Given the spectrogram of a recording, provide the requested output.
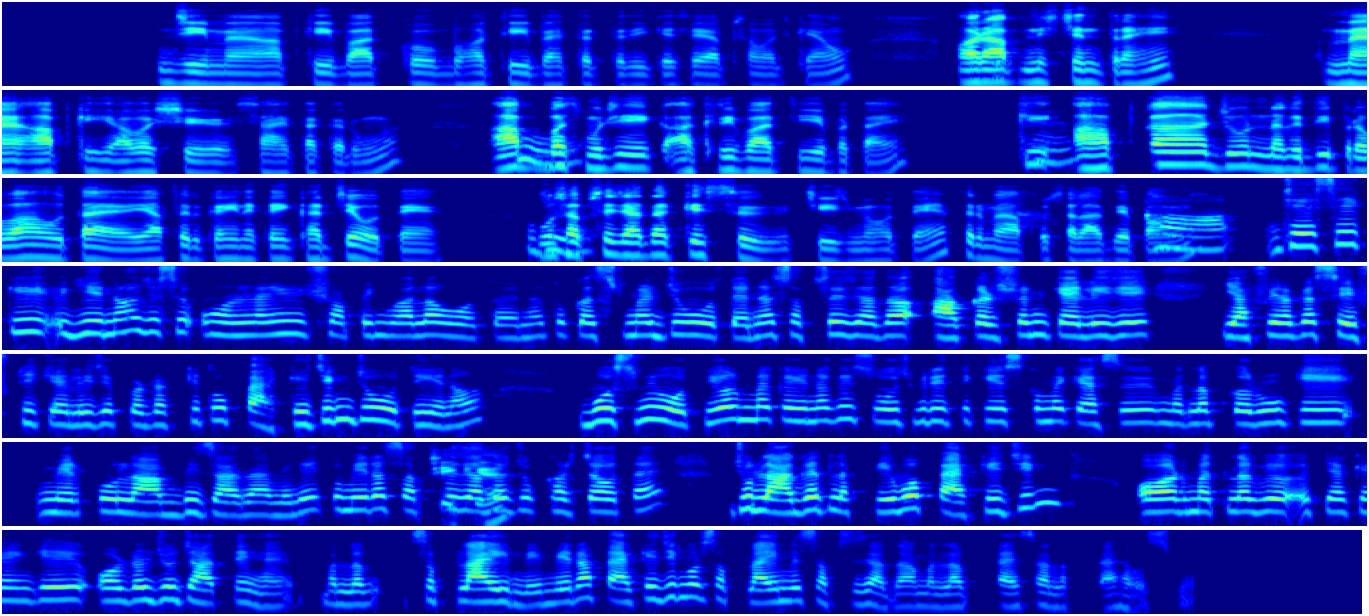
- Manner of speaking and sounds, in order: in English: "शॉपिंग"; in English: "कस्टमर"; in English: "सेफ़्टी"; in English: "प्रोडक्ट"; in English: "पैकेजिंग"; in English: "पैकेजिंग"; in English: "सप्लाई"; in English: "पैकेजिंग"; in English: "सप्लाई"
- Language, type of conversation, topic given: Hindi, advice, मैं अपने स्टार्टअप में नकदी प्रवाह और खर्चों का बेहतर प्रबंधन कैसे करूँ?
